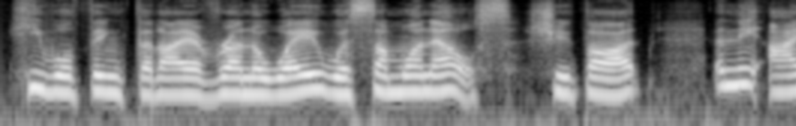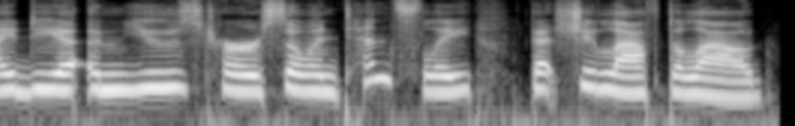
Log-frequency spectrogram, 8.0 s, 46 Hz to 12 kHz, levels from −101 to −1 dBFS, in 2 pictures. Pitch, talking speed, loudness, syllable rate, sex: 220 Hz, 190 wpm, -15 LUFS, 5.1 syllables/s, female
